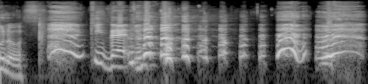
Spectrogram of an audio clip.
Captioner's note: both laugh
